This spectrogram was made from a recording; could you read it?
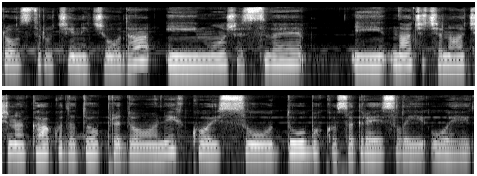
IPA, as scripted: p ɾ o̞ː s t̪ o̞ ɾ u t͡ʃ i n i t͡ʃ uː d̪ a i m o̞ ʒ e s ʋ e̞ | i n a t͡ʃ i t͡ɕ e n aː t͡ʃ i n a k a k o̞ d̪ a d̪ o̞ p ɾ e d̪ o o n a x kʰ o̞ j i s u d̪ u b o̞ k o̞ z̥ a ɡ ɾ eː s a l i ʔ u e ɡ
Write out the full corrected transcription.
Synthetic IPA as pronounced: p ɾ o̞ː s t̪ o̞ ɾ u t͡ʃ i n i t͡ʃ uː d̪ a i m o̞ ʒ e s ʋ e̞ | i n a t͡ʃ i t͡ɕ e n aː t͡ʃ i n a k a k o̞ d̪ a d̪ o̞ p ɾ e d̪ o o n i x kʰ o̞ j i s u d̪ u b o̞ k o̞ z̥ a ɡ ɾ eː z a l i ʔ u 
